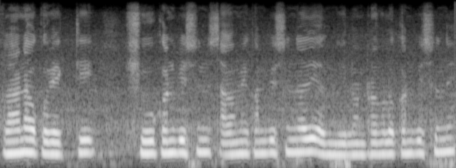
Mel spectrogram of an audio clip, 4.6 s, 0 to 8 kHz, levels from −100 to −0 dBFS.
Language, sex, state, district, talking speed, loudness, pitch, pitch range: Telugu, male, Telangana, Hyderabad, 145 wpm, -14 LUFS, 175 Hz, 165-185 Hz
